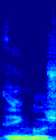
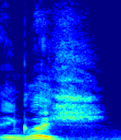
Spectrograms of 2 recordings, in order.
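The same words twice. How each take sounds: First: The stress is on the first syllable. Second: The stress is on the last syllable. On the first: "In English, we like it at the beginning" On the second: "if it was Hebrew, we'd call it English"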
